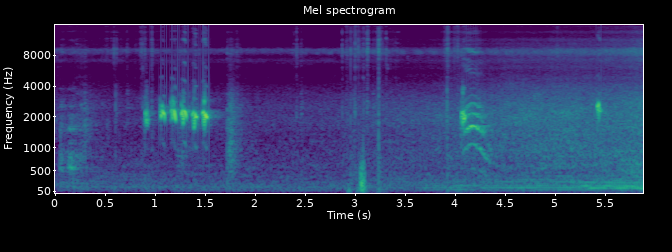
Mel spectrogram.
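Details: Sooty-headed bulbul calling rivals: a fast run of five bright chattering notes, a sharp knock, then a slurred, wavering downward call and a later short chirp over soft background noise.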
